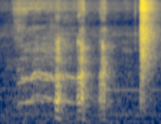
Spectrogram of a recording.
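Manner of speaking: real laugh breaking up high; high squealing laugh. Real, not acted. Streamer cracking up at his Boston impression, high squeal laugh. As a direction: cackle at his own bit.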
